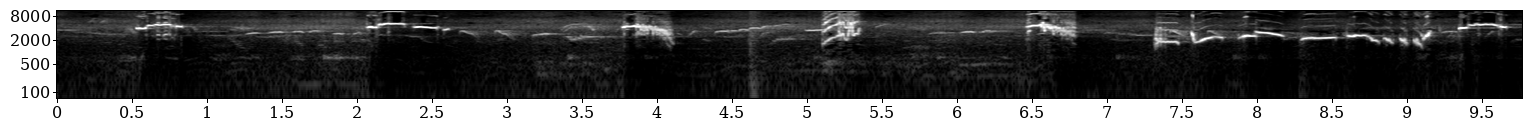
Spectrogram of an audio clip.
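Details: Oriental magpie-robin, provoked into an aggressive fighting response by a lure recording, singing varied high whistled phrases and rising and falling notes with sharp clicks, in bursts separated by short pauses.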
